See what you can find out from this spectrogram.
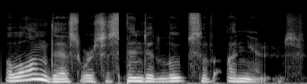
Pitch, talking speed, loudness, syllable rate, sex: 150 Hz, 135 wpm, -14 LUFS, 4.4 syllables/s, male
